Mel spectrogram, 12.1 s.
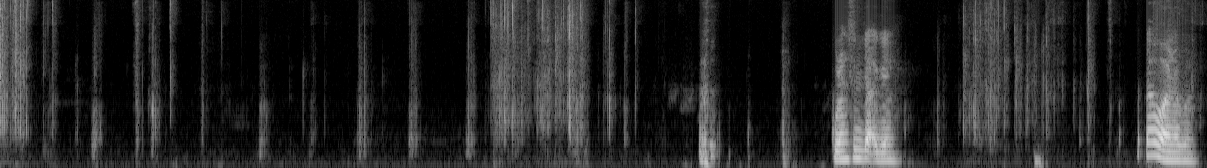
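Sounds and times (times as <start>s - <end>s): crunchy snack being chewed: 0.0s - 6.4s, 9.3s - 11.3s.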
